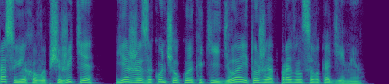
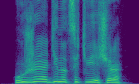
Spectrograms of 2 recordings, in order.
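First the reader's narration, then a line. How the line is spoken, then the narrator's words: Exclaimed. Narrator (Russian): воскликнул он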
